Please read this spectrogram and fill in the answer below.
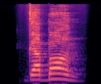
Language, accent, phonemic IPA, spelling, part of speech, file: Swahili, Kenya, /ɠɑˈɓɔn/, Gabon, proper noun, Sw-ke-Gabon.flac
- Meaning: Gabon (a country in Central Africa)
